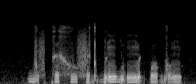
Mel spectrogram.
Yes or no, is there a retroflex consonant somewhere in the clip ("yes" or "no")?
no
